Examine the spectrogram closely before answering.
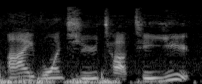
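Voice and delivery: slow, "want" and "to" kept apart; word-by-word. Shown as a demonstration. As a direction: separate every single word. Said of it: "Instead of saying".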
